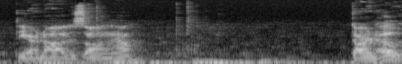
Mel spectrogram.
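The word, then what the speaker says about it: d'Arnaud: Darno is how it's pronounced.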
